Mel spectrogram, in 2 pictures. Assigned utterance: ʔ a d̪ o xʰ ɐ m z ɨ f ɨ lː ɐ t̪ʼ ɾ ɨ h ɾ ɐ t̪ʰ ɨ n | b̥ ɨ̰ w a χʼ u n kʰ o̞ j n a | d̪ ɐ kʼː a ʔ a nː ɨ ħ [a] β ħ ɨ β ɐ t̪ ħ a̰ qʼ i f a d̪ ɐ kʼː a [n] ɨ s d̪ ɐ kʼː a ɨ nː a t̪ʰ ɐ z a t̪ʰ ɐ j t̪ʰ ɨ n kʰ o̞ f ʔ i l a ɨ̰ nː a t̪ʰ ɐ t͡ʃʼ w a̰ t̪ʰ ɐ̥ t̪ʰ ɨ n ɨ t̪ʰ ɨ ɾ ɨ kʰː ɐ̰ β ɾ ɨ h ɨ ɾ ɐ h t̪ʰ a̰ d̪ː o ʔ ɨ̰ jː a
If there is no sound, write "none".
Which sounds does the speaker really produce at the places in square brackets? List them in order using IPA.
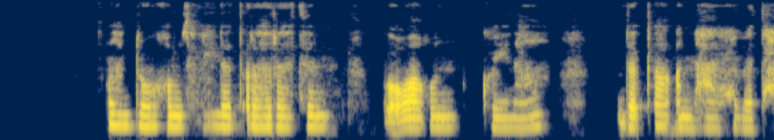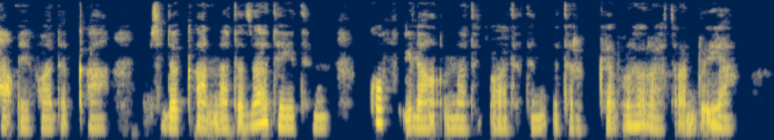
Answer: a, m

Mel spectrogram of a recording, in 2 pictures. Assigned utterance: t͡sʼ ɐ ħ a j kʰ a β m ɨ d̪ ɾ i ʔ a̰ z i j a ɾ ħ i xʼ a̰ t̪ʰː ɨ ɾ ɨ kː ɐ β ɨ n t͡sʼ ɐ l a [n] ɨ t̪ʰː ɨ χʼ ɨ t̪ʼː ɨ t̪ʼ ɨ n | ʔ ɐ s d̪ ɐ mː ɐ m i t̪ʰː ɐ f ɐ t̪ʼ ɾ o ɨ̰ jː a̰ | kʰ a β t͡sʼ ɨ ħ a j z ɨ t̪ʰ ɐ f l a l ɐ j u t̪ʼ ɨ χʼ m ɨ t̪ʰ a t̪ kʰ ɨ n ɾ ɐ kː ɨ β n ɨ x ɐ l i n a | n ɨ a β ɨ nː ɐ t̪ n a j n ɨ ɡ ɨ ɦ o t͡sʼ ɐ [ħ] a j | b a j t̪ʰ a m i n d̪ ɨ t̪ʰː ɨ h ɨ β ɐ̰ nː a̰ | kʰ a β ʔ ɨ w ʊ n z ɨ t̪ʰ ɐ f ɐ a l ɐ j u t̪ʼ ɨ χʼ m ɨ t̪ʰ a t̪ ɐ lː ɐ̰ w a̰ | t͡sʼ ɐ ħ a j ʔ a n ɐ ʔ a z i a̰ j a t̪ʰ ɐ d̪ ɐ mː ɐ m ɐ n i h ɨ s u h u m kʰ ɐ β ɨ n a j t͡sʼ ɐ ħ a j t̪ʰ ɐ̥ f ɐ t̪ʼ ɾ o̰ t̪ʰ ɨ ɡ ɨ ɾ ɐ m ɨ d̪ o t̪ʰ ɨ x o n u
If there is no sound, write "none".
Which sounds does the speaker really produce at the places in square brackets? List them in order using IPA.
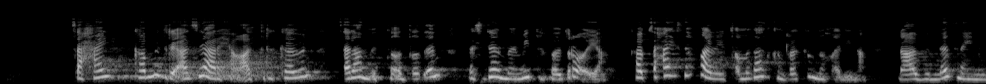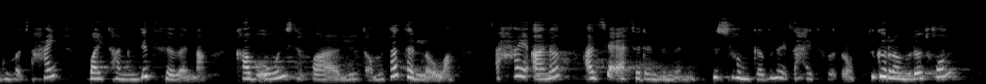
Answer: m, ħ

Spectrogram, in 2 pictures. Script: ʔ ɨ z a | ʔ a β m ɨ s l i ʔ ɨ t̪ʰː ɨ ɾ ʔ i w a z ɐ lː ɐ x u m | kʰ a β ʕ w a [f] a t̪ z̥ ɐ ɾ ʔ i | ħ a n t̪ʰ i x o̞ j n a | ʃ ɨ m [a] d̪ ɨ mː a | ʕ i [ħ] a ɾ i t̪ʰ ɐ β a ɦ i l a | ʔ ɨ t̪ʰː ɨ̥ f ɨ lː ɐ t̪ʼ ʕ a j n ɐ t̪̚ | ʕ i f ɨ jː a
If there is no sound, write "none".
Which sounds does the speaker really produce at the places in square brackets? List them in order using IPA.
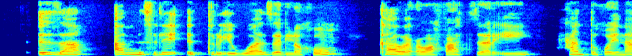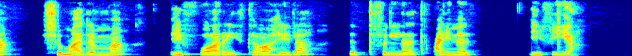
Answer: f, a, f

